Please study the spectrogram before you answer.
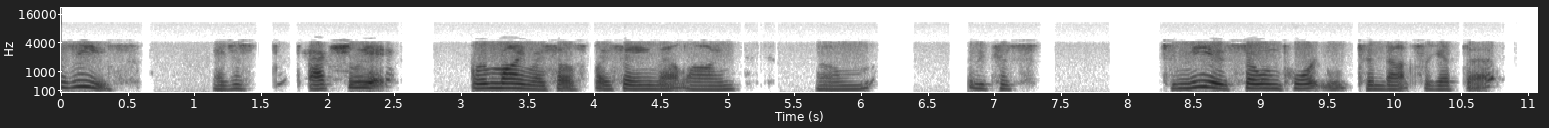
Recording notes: From the 100 Pounders Phone Meeting, 2/24/23.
